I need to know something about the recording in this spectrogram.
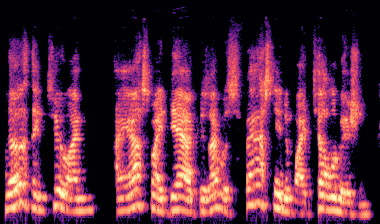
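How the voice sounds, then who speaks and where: An older man with a slightly high voice. He talks casually as a guest, telling personal memories in a loose, conversational way. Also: lively intonation, fast, a bit bright, breathy edge. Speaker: guest, former child contestant. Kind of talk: casual reminiscing.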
